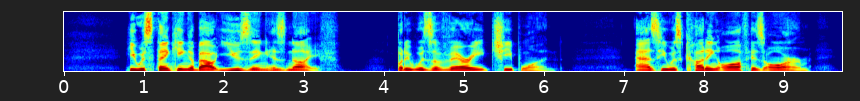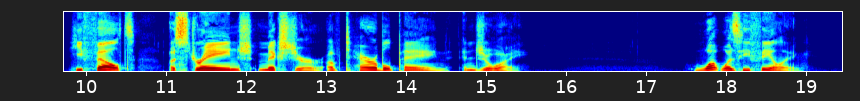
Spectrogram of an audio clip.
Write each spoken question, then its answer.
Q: What was he feeling?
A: He was feeling a strange mixture of terrible pain and joy.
